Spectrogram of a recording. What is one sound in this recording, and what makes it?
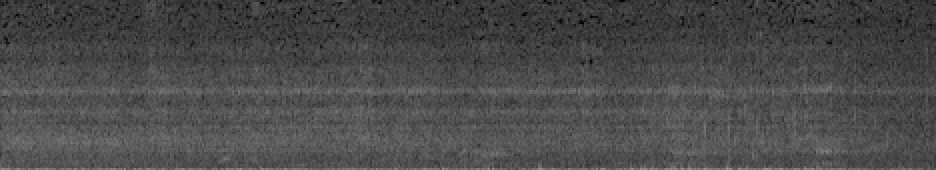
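A swimmer splashes through water.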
